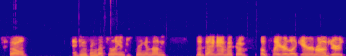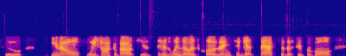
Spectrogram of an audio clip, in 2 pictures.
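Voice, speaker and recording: Speaking fairly quickly with fairly even intonation, a woman uses an ordinary speaking voice at medium pitch. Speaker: podcast co-host. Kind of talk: casual chat.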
